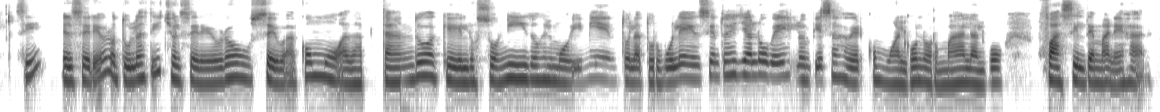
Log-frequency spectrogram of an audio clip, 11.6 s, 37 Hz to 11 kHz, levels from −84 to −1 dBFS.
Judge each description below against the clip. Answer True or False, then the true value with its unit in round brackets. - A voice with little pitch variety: False (3.4 semitones)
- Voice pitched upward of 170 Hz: True (185 Hz)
